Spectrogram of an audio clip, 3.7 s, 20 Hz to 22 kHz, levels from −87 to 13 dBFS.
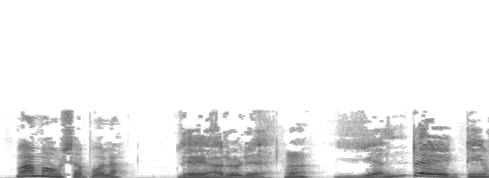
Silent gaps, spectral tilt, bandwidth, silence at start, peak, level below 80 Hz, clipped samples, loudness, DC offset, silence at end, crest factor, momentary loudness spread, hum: none; -5 dB/octave; 8.8 kHz; 0.1 s; -2 dBFS; -58 dBFS; under 0.1%; -19 LUFS; under 0.1%; 0 s; 18 dB; 12 LU; none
